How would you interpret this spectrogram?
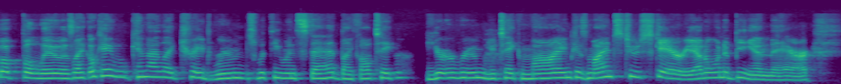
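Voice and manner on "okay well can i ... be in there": put-on shaky, trembling voice, higher. Speaker retells what Baloo said to Becky, imitating Baloo's shaking voice. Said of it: "His voice is shaking".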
